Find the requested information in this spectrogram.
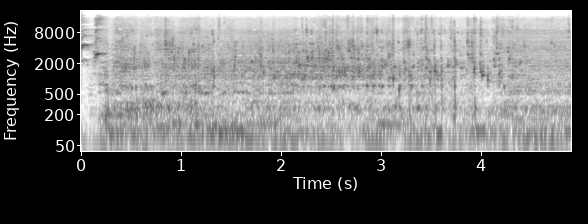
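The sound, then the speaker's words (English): An actual toilet flushes loudly, a steady rush of swirling water that keeps going for several seconds with a gurgle toward the end and no one speaking. “So this is an actual toilet noise recorded by one of the three of us.”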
